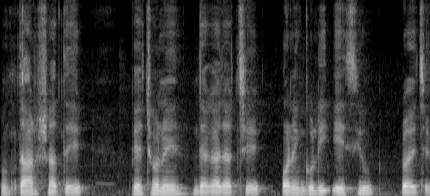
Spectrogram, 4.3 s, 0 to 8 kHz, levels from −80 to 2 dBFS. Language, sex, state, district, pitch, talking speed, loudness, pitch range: Bengali, male, Tripura, West Tripura, 115 Hz, 110 wpm, -18 LUFS, 110-120 Hz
